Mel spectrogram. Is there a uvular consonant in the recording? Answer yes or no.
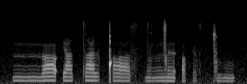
no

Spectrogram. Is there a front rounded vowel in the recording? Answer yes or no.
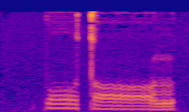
no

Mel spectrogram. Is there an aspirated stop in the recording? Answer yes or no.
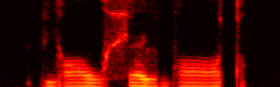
no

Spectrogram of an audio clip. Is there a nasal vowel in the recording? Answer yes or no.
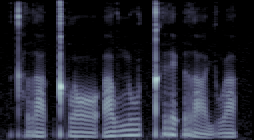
no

